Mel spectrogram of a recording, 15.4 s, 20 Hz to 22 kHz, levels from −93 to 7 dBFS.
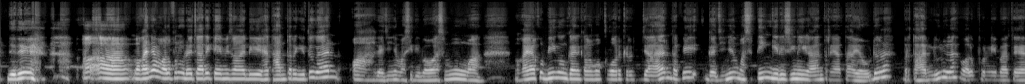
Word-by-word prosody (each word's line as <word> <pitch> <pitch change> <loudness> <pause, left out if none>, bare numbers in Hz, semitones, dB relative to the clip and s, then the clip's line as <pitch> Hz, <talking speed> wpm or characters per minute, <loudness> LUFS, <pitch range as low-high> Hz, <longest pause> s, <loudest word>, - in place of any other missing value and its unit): Jadi 220 +4 +8 0.7
heeh, 225 -4 +6 0.3
makanya 215 +8 +7
walaupun 220 +1 +2
udah 210 -1 +2
cari 210 +1 +4
kaya 210 -1 +1
misalnya 200 -1 0
di 195 0 +1
head 185 0 -2
hunter 185 +3 -2
gitu 185 +6 -3
kan, 265 +1 +1 0.2
wah 165 -4 -6
gajinya 160 +3 -7
masih 160 +2 -10
di 150 - -9
bawah 150 +1 -1
semua. 175 -7 -2 0.5
Makanya 185 +6 +2
aku 235 - -3
bingung 230 +1 +1
kan 195 -1 +3
kalau 175 -1 -5
mau 180 0 -5
keluar 180 0 -4
kerjaan, 175 +5 -4
tapi 240 - -6
gajinya 170 +7 -3
masih 190 0 -3
tinggi 225 -1 +1
di 190 - +1
sini 195 +1 +1
kan, 170 +1 -4
ternyata. 160 -2 -11
Ya 140 -1 -3
udahlah, 240 - -2 0.2
bertahan 150 +1 -7
dululah 250 +5 -2
walaupun 165 -1 -9
ibaratnya 155 -1 -7
190 Hz, 160 wpm, -20 LUFS, 165-220 Hz, 0.7 s, Jadi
